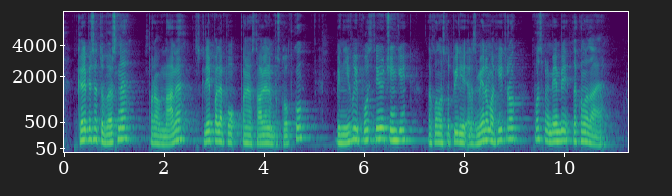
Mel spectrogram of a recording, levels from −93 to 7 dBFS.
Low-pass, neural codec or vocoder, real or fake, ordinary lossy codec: none; none; real; none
